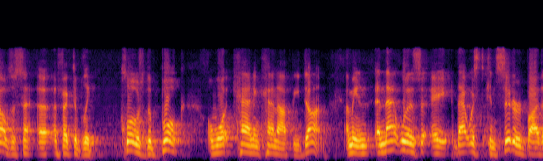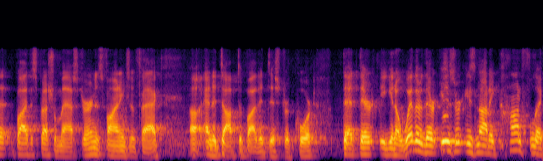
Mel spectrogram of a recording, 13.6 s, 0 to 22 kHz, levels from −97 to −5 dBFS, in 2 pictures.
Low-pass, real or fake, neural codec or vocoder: 7.2 kHz; fake; codec, 24 kHz, 3.1 kbps, DualCodec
